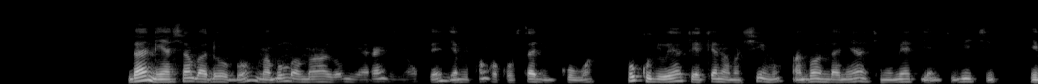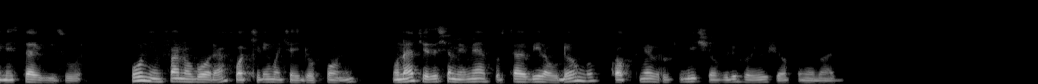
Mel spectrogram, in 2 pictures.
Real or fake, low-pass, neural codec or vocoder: fake; 7.2 kHz; codec, 16 kHz, 4 kbps, FreqCodec, larger model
